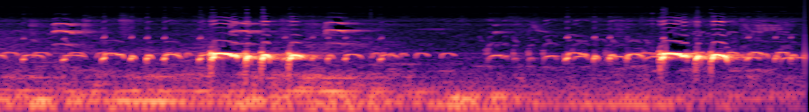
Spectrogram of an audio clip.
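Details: Local zebra dove with a big voice: continuous rolling, curved coos, swelling into two louder throaty bursts, with a few faint high bird chirps over the top.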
